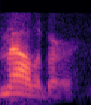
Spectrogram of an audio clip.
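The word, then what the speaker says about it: Mallaber: Of course, this album has quite a history because you have on drums what's the pronunciation of his last name, Gary? Is it Malibur? – That's correct. – Malibur, yeah.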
